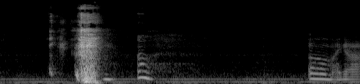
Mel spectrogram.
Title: Messy allergy sneezing fit into elbow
